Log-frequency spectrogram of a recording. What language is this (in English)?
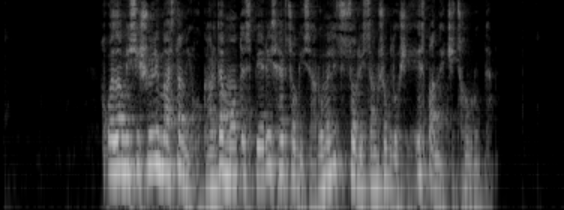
Georgian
